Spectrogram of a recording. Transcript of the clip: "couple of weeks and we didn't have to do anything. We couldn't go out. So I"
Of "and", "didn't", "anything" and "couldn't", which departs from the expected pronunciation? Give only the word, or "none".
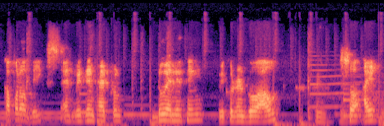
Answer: anything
